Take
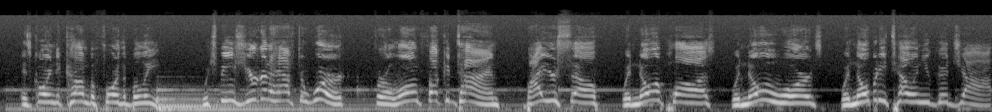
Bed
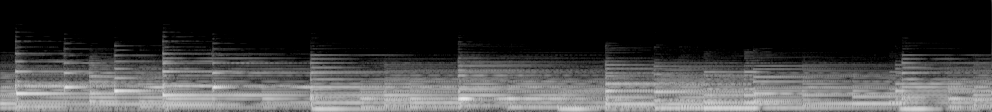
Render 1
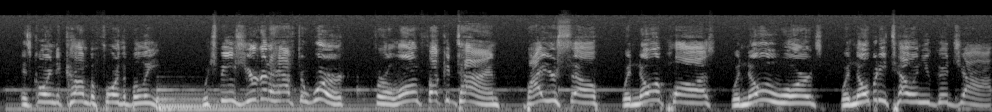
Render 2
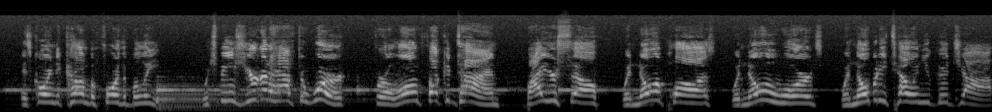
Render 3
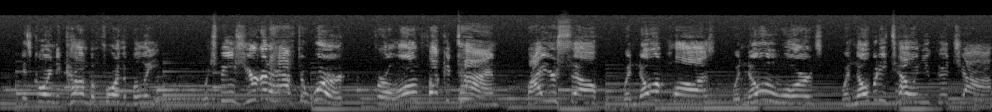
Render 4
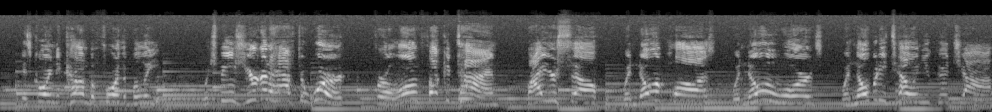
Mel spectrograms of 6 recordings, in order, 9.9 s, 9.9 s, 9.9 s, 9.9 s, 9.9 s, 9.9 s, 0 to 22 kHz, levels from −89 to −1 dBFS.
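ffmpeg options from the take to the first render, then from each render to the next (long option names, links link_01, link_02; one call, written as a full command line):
ffmpeg -i in.wav -af "afftdn=noise_reduction=6:noise_floor=-46" out.wav
ffmpeg -i in.wav -af "flanger=delay=3.1:depth=1:regen=-43:speed=0.53:shape=sinusoidal,highpass=frequency=990:width_type=q:width=1.7" out.wav
ffmpeg -i in.wav -i bed.wav -filter_complex "[1:a]volume=-30.5dB[link_01];[0:a][link_01]amix=inputs=2:normalize=0" out.wav
ffmpeg -i in.wav -af "volume=12dB" out.wav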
